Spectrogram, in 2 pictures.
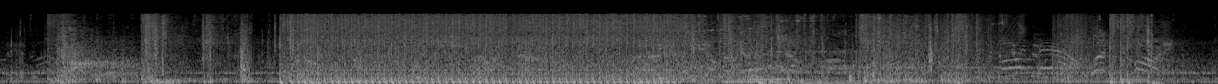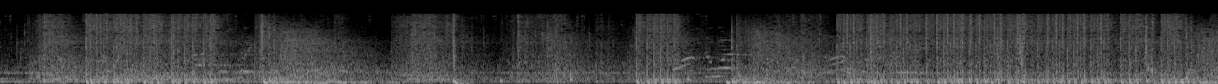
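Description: Gunfire rattles from the Tom Clancy's The Division video game in bursts and rapid volleys. Scattered booms and other in-game noise fill the dense, loud mix throughout.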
